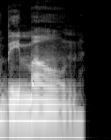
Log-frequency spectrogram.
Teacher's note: this verb has two syllables and the stress is on that second syllable.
